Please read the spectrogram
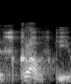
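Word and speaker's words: Shklovsky: Viktor Slovsky. – Sì, Sklovsky, vai. – Sklovsky. – Non parlo bene il russo. – Perché non riesco a... – Sì, però è Viktor Sklovsky.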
